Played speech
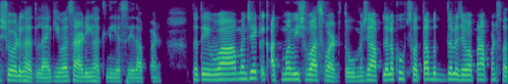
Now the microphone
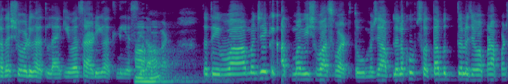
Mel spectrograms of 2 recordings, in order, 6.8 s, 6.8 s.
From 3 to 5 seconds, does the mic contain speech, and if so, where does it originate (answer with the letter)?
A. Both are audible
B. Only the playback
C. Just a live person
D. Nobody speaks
B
